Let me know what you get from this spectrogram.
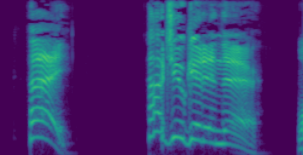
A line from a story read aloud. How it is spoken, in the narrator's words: one shouted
